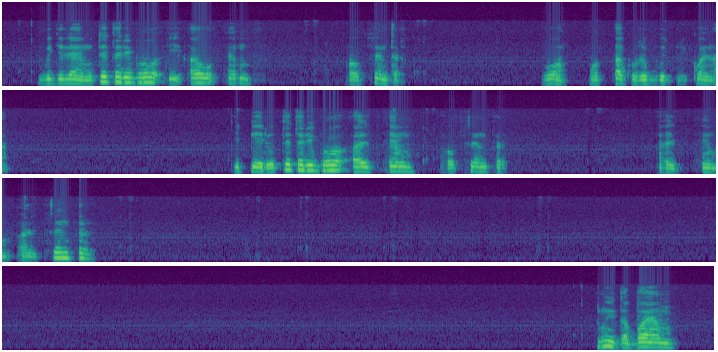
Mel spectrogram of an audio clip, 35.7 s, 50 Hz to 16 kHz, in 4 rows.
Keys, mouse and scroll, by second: 3.2 alt+m, 4.4 alt+m, 6.1 click, 6.1-7.2 scroll down 1, 7.8 middle click, 7.8 scroll down 1, 10.0 middle click, 12.0 click, 12.0 scroll up 4, 13.8 alt+m, 20.3 click, 21.1 alt+m, 22.9 click, 24.3 alt+m, 26.0 middle click, 26.0-27.8 scroll down 2, 30.5 middle click, 34.0 click.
